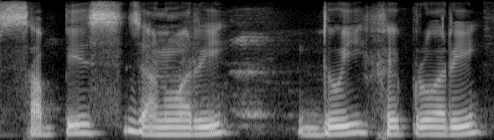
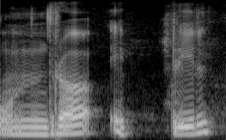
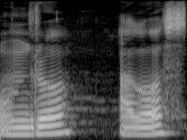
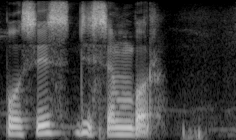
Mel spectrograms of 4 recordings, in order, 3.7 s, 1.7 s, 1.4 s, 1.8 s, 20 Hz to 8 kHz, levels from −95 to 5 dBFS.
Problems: background conversations at intervals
